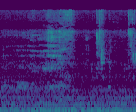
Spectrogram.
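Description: Faint sipping and swallowing of coffee from a cup, with a couple of small clicks, over a steady low hum.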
